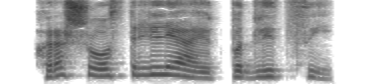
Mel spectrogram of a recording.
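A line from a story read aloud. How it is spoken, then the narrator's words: Trembling voice. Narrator (Russian): произнес он дрогнувшим голосом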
